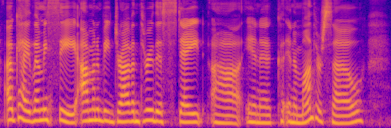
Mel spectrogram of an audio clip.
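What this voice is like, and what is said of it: Regional American state accent. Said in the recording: “Is this a natural accent for you, or you're kind of representing? ... That's what I grew up with. My mother, my father, my brother are all from this particular state”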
